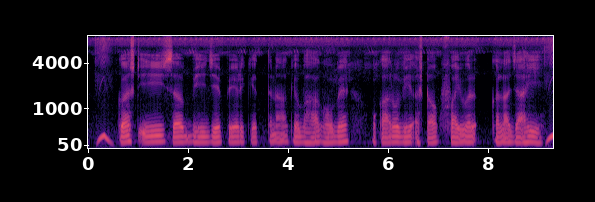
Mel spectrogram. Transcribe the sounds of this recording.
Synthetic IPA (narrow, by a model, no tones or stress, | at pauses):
kəsʈiːsəbʱid͡ʒeːpeːɽket̪əna̰kebʱaːɡɦoːbe | okaːɾobʱiə̰sʈɔ̰ːkpʰaːɪʋəɾ | kəla̰d͡ʒaːɦiː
